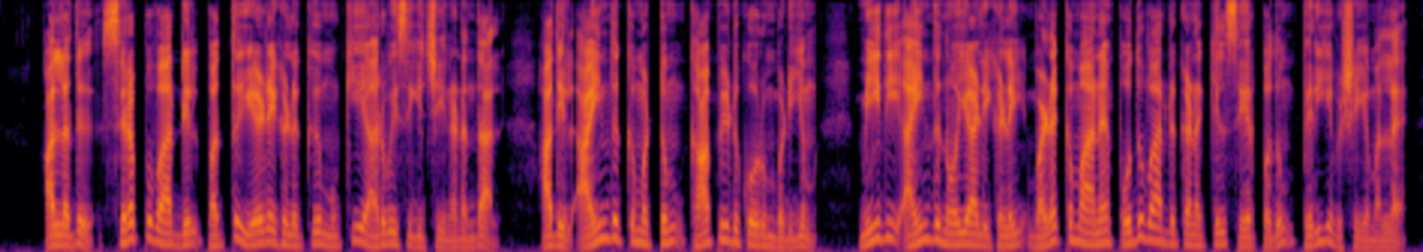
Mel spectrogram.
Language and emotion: Tamil, neutral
